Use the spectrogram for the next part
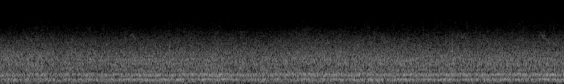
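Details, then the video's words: Honeybees flying in and out of their hive in spring, with flowers blooming, make a dense, steady drone. The low hum holds even and unbroken throughout, like a continuous buzzing wall of sound. "1 Hour of a Beehive ASMR"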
